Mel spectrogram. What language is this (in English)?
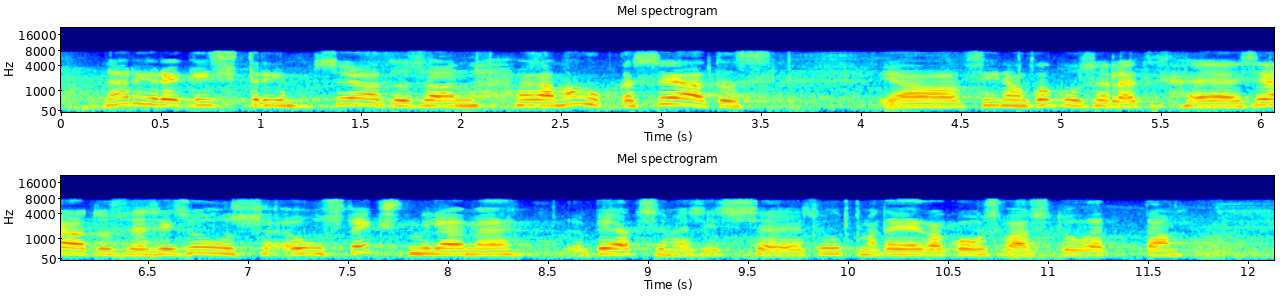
Estonian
